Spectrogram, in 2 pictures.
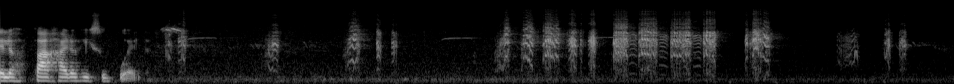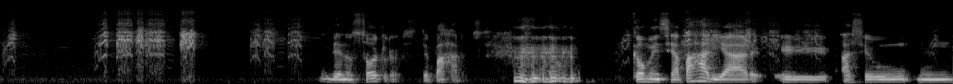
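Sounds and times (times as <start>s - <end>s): birds squawking and chirping: 1.4s - 12.9s, 15.6s - 19.0s.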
